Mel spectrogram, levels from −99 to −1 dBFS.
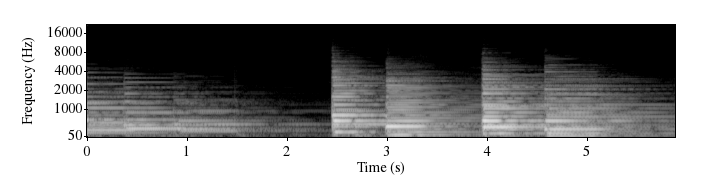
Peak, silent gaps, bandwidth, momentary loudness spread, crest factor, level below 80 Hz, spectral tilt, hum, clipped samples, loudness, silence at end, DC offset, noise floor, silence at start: -6 dBFS; none; 6 kHz; 20 LU; 20 dB; -44 dBFS; -9 dB/octave; none; under 0.1%; -24 LUFS; 0 s; under 0.1%; -58 dBFS; 0 s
